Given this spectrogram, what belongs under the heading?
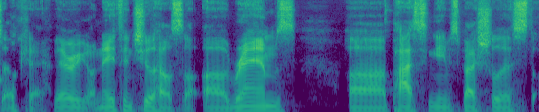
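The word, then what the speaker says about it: Scheelhaase: Uh Nathan, probably pronouncing his name wrong here. Shel House. Okay, there we go. Nathan Shield House Rams uh passing game specialist, offensive assistant, um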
